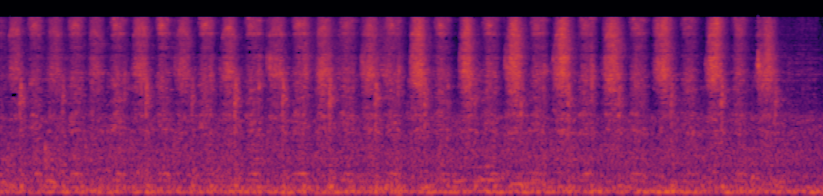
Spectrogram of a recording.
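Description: Hand balloon pump worked in quick strokes, a short hiss of air with each stroke at about three or four a second, inflating a latex balloon; the pumping stops near the end.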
